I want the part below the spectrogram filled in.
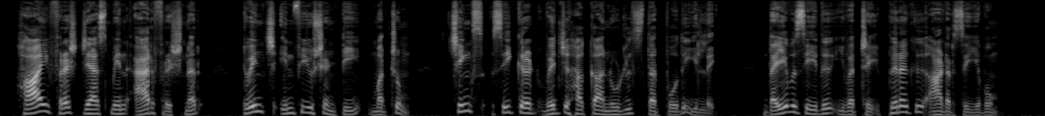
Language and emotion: Tamil, neutral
